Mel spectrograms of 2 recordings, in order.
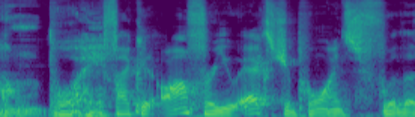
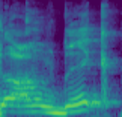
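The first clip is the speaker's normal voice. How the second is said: higher Donald Duck voice; 9 semitones higher than usual. Acted. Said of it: "All right, [name]".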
